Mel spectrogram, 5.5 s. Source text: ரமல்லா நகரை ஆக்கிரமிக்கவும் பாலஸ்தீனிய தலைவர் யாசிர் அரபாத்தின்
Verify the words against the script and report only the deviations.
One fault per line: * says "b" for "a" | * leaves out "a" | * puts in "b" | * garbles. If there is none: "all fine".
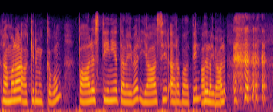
* leaves out "நகரை"
* garbles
